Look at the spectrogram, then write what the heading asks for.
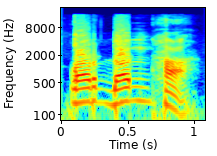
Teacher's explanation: ini adalah izhar, jelas n-nya bunyinya jelas.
